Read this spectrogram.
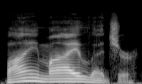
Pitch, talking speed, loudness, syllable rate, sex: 120 Hz, 125 wpm, -15 LUFS, 3.0 syllables/s, male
